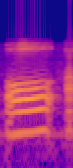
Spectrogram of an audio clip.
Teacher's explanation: अगर आप अ आ बोलोगे तो कंठ से आवाज आती है।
